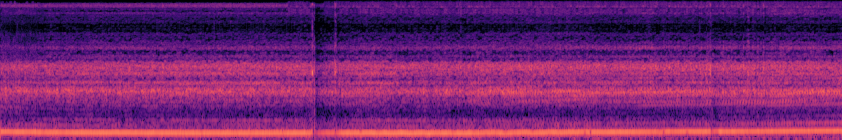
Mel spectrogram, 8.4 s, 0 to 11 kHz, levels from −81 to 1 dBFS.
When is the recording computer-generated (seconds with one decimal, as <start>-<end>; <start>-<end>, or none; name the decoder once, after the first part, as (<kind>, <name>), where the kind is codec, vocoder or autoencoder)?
3.6-5.9 (vocoder, BigVGAN v2); 6.6-7.2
